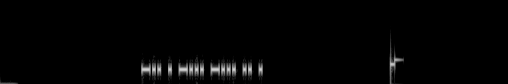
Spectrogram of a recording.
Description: Morse code, heard as a keyed tone, about 47 wpm, 700 Hz. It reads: DEBBIE
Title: USA Common Names - 45wpm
